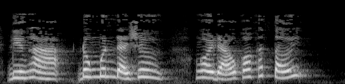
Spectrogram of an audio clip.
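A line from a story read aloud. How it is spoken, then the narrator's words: Raised voice. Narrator (Vietnamese): Lưu Hữu Lương cao giọng nói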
